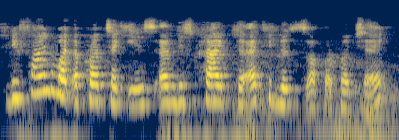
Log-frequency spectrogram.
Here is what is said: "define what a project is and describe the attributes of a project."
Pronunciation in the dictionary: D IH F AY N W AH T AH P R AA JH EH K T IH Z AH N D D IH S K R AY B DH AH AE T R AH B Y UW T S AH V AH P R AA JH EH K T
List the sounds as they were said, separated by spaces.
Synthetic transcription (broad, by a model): D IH F AY N W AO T AH P R AA JH EH K T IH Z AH N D D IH S K R AY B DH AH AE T AH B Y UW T S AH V AH P R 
